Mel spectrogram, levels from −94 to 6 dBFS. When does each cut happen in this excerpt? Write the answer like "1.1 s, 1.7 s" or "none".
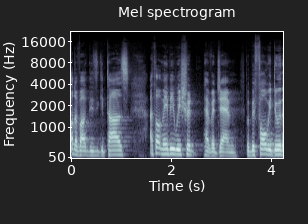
3.4 s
